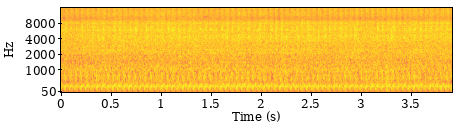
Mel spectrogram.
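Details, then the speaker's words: Cub Cadet 86 tractor idling 10–15 minutes with the starter-generator belt disconnected: even hum and regular thumping, the strange noise gone; owner suspects starter-generator bushings or bearings. "it's been running for I don't know 10 or 15 minutes or so with the starter generator belt disconnected and it hasn't made that sound again since"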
